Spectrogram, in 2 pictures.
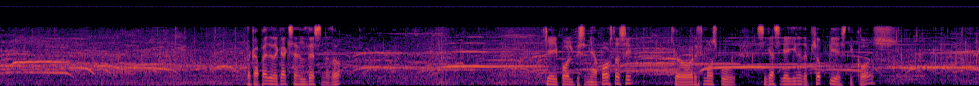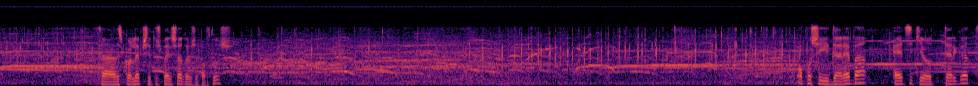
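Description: A crowd of spectators cheers and claps along the street.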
